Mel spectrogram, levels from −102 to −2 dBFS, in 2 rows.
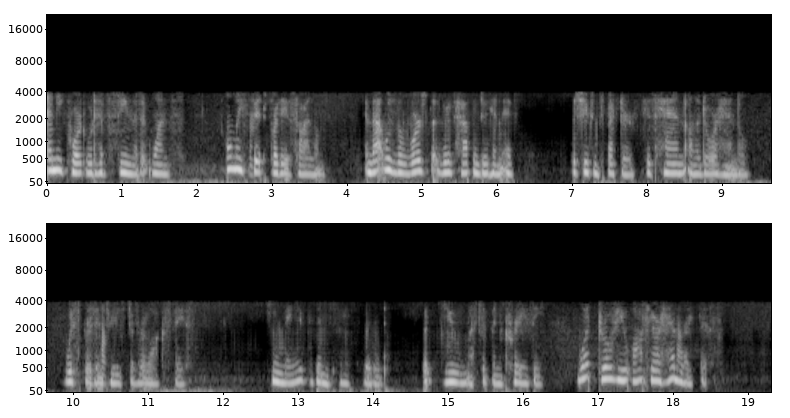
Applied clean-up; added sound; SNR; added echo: neural mask model Resemble Enhance denoiser.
